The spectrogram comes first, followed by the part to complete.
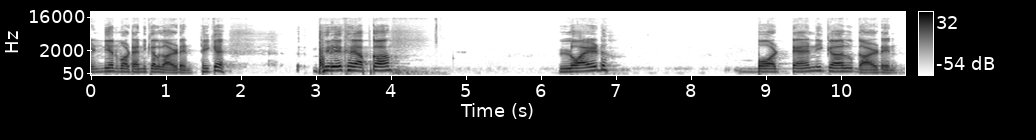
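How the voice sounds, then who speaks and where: A man's voice: on the high side, smooth. A young man teaching biology in a casual, chatty way, posing questions and answering them himself, with stories mixed in. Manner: chatty, storytelling, asks and answers his own questions. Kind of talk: casual Hindi lecture.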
